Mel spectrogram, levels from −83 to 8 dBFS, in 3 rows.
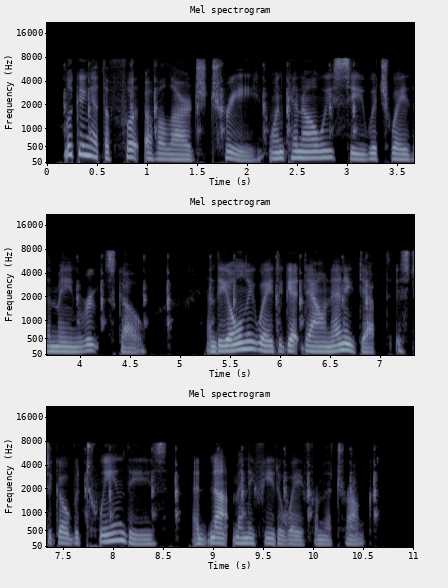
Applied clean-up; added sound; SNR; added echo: classical method spectral subtraction.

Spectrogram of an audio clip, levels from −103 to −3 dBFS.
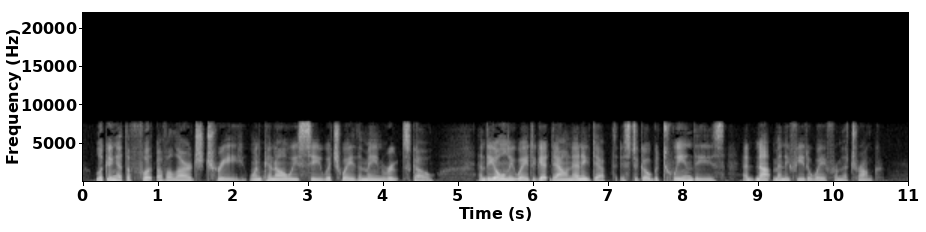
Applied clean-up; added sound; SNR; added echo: none; none; none; none.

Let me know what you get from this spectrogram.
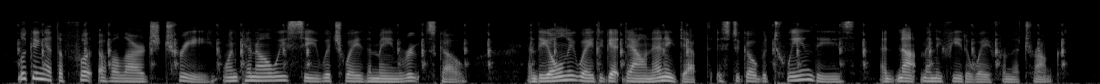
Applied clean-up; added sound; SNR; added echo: none; Clock; 17 dB; none.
